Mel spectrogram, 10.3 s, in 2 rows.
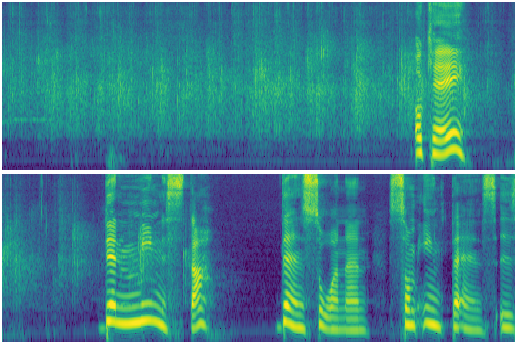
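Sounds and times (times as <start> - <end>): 
audience applause: 0.0 - 7.2
speech: 4.2 - 4.7, 6.1 - 7.3, 7.9 - 10.2.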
